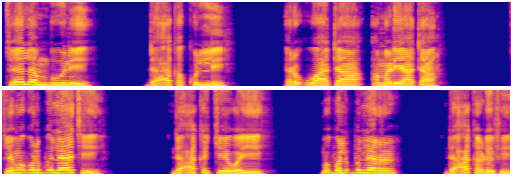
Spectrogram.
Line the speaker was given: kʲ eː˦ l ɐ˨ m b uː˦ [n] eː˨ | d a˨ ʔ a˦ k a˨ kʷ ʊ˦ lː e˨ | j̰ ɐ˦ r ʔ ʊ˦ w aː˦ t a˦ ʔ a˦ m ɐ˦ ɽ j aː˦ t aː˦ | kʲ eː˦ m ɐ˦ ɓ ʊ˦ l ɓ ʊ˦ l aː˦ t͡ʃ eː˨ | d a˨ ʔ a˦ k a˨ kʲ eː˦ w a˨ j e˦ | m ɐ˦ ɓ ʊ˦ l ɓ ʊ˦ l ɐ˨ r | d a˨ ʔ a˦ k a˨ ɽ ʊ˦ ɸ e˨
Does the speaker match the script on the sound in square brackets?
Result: yes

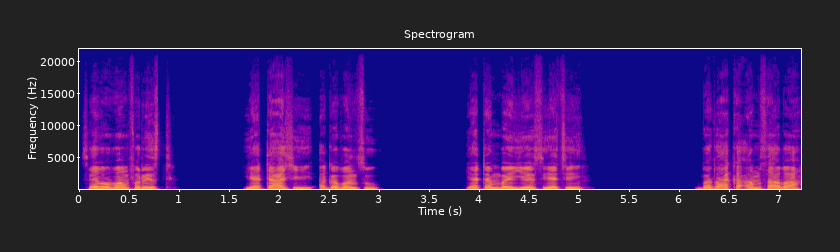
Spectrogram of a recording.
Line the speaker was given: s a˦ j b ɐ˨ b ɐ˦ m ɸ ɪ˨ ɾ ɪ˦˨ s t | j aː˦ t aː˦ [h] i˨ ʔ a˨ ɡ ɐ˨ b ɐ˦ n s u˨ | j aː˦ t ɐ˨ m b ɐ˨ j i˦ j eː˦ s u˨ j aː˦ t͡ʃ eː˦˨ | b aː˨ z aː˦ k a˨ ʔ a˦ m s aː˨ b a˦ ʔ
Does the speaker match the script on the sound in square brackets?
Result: no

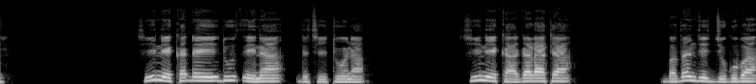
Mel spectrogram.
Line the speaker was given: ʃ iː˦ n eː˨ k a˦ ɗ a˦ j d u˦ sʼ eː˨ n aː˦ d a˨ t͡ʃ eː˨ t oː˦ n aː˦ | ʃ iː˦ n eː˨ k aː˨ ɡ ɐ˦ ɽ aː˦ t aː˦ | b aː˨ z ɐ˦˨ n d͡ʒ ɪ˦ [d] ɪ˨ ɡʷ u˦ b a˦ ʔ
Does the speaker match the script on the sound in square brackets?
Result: no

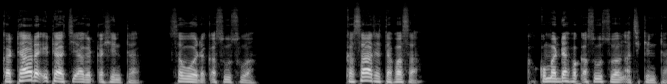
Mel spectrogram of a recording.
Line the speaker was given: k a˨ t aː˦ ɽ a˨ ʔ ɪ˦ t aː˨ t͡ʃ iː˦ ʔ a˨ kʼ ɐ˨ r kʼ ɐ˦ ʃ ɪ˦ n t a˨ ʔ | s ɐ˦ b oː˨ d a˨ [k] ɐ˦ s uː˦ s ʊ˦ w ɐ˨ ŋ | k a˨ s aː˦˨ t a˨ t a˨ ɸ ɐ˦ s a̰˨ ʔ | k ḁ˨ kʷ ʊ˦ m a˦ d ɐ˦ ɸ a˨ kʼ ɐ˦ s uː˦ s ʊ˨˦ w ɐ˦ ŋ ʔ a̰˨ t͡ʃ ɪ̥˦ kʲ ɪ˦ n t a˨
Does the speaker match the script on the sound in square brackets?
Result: no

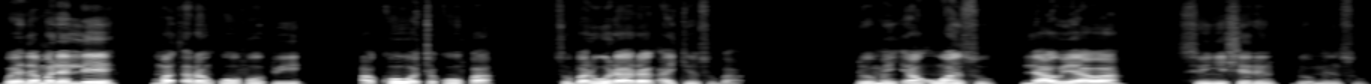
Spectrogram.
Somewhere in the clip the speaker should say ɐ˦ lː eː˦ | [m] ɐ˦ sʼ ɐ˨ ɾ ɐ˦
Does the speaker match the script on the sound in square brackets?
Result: yes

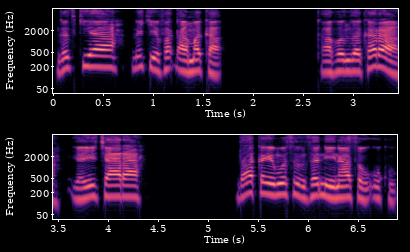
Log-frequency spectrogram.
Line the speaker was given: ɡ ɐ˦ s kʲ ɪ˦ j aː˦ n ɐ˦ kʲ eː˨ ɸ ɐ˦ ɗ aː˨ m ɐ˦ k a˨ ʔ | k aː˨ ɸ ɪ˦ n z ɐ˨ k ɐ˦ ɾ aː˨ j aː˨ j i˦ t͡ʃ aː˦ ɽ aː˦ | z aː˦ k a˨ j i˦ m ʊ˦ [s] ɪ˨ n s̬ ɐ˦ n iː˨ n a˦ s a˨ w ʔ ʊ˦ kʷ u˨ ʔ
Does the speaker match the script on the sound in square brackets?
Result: yes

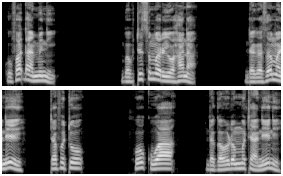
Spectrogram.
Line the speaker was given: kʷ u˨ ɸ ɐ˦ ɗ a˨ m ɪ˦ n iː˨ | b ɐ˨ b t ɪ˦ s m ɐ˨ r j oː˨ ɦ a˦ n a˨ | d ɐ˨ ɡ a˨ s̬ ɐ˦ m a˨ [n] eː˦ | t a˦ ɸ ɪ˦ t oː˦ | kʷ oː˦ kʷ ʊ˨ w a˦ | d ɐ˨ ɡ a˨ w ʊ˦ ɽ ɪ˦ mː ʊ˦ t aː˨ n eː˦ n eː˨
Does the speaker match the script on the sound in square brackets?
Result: yes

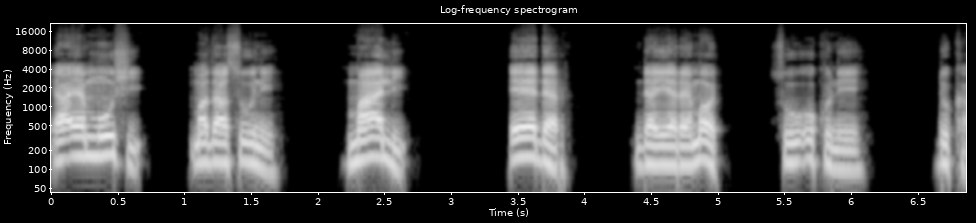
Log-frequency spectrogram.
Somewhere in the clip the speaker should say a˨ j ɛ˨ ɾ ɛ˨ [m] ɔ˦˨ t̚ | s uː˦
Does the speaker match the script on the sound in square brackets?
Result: yes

